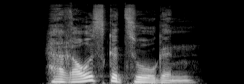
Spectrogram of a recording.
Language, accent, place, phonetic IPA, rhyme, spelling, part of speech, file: German, Germany, Berlin, [hɛˈʁaʊ̯sɡəˌt͡soːɡn̩], -aʊ̯sɡət͡soːɡn̩, herausgezogen, verb, De-herausgezogen.ogg
- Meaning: past participle of herausziehen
